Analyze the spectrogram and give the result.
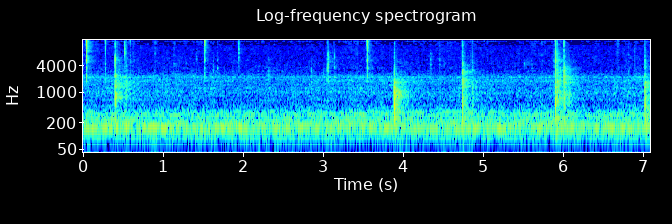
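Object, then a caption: Bar of soap carved with a small blade. A small metal blade carves and scrapes into a solid blue soap bar with pressed flower shapes, held in hands with red painted nails, curling off shavings. Quiet, soft scraping runs under a steady low hum, broken by several sharp, short clicks as the blade cuts in.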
